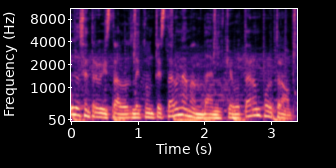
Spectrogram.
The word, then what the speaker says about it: Mamdani: Fíjense, nadie sabe pronunciar mi apellido. Es Mamdani, pero a cada rato me dicen Mundari, Mumnari.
